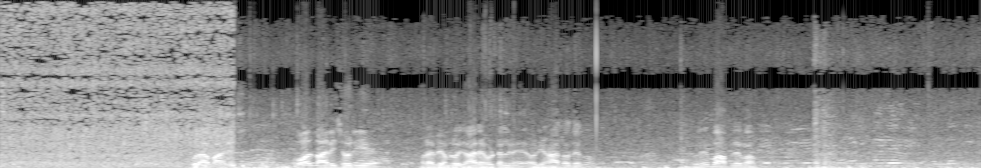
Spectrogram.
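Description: Rainwater splashes and flows over wet pavement.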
